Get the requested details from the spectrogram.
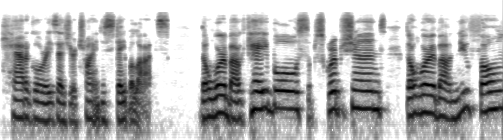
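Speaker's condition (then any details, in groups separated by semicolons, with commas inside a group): No condition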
